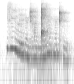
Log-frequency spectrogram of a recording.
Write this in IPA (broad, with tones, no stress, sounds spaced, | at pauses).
z ĩ˥˧ l ø˧ i̯ ɳ ə̃˨˩ ɖʱ a˨˩ ŋ͡ǃ ɯ˩˥ z ɛ̃˩˧ p ɳ ə̃˥˧ ʈʰ ɯ˨˩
